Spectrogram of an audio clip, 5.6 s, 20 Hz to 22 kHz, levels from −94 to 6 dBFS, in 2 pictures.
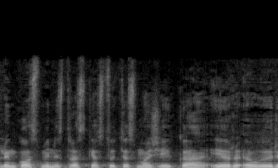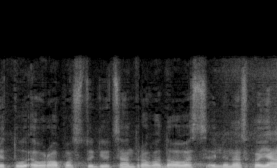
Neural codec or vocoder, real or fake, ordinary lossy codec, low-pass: vocoder, 44.1 kHz, 128 mel bands every 256 samples, BigVGAN v2; fake; AAC, 64 kbps; 14.4 kHz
